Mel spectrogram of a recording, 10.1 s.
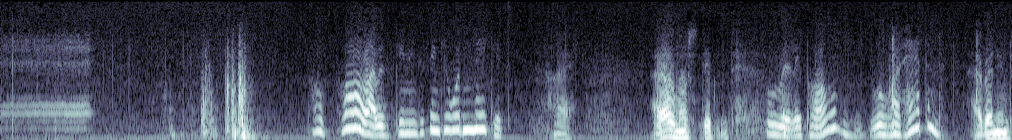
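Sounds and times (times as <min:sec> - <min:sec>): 
long impatient door buzzer ring: 0:00.0 - 0:01.0
speech: 0:03.2 - 0:05.8, 0:06.5 - 0:10.1.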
